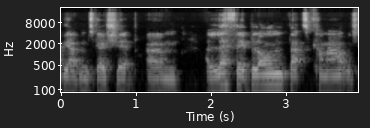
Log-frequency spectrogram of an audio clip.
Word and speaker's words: Leffe: A Leffe Blonde that's come out, which is excellent. Or Leff, I should say. Leff, not Leffe. Get the pronunciation right, Leff.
